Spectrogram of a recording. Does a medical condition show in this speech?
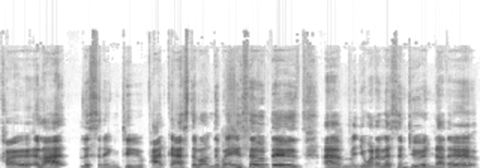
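Yes: hearing loss; lifelong hearing loss since childhood, hearing aid and cochlear implant; currently uses hearing aid and cochlear implant.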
